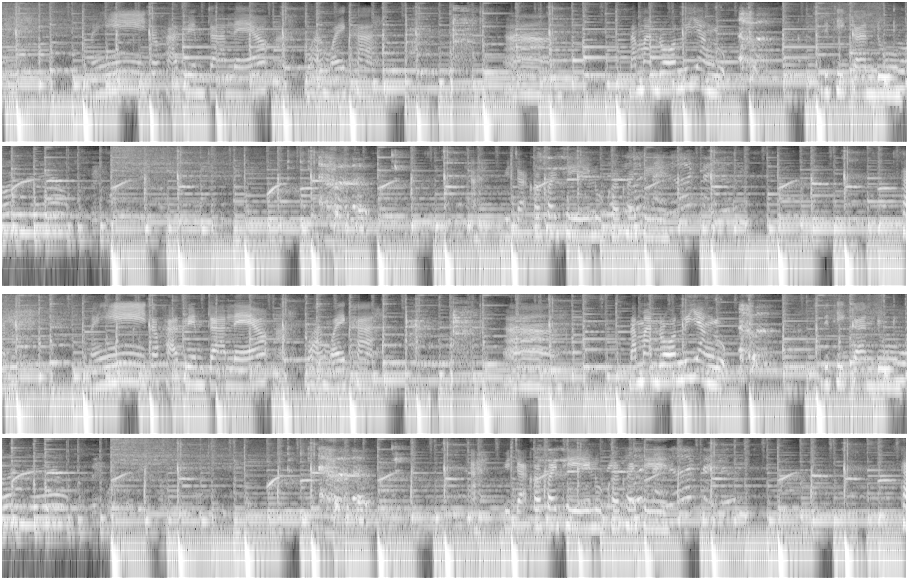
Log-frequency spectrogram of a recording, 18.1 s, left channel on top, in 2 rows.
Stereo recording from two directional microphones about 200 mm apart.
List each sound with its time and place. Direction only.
1.0 s music: 10° right (ahead or behind)
8.2 s music: 20° left (ahead or behind)
9.1 s music: centre (ahead or behind)
11.7 s music: centre (ahead or behind)
14.1 s music: centre (ahead or behind)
